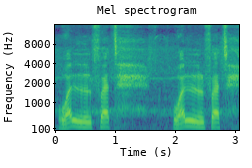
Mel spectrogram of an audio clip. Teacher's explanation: Jadi dialirkan, jangan sampai huruf ha-nya hilang, ya. Karena huruf ha ini berada di akhir kata dan dalam keadaan waqaf, sifatnya harus diperhatikan. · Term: sifat rakhawah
